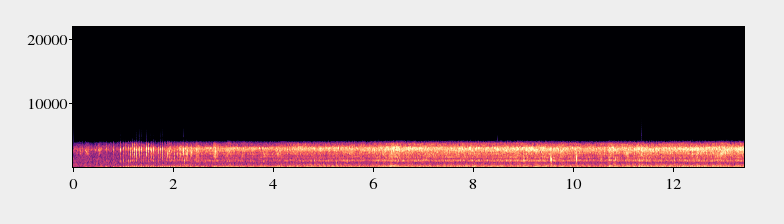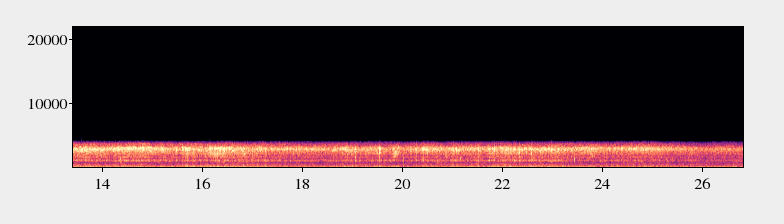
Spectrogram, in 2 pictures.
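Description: A quad bike engine drones under throttle along a dirt track.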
